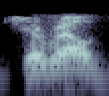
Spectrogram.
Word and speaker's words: Jerrelle: It's J-E-R-R-E-L-L-E. Jerrelle. And he has released this phenomenal track with a beautiful music video, which I invite everyone to watch on his Vivo channel. That is Jerrelle Vivo.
